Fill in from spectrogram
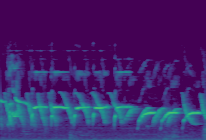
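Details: Canary, loper type, singing cengkok song: a series of sharp, high, down-slurred whistled notes repeated about three times per second, clear and loud.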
